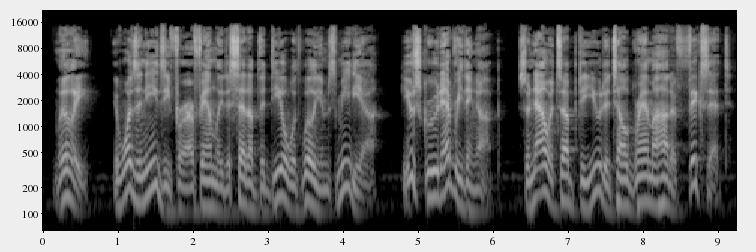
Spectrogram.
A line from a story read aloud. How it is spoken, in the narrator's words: He sneered and said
